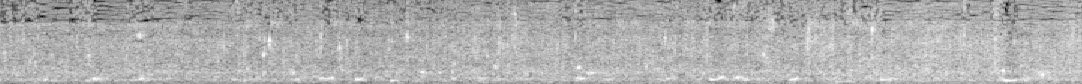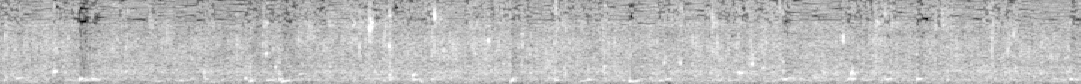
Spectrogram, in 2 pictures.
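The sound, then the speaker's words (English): A river flows steadily with small streams trickling and gurgling, a continuous bubbling water sound with frequent little splashes, fairly full, with no voices. “And here is the river, the little streams.”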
